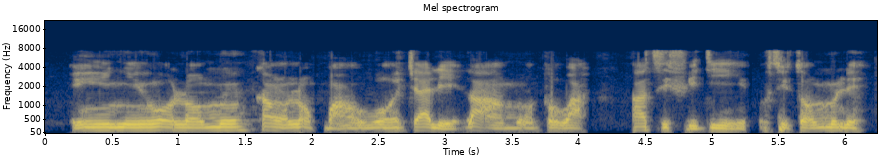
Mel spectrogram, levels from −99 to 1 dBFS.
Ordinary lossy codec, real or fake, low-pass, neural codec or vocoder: none; fake; 7.2 kHz; vocoder, 44.1 kHz, 128 mel bands, Pupu-Vocoder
